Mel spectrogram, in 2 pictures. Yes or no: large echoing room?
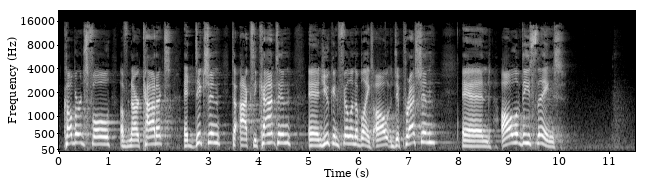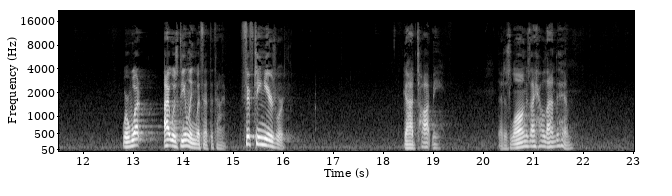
yes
